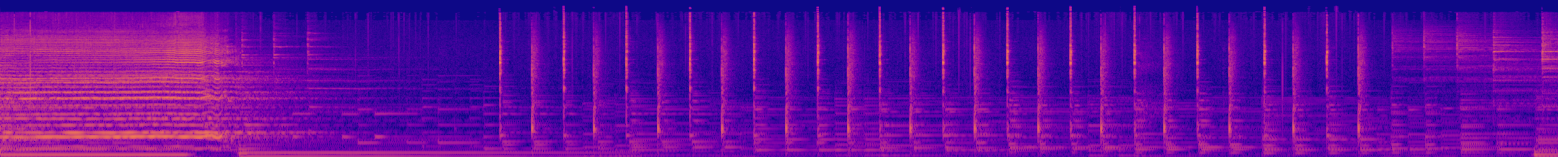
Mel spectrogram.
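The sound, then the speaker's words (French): A clock ticks steadily, about two sharp clicks per second, over low sustained musical tones. It starts after a few seconds that open with a bright, ringing held tone, and no one speaks. “Le jour s'achève, l'horloge a sonné.”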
